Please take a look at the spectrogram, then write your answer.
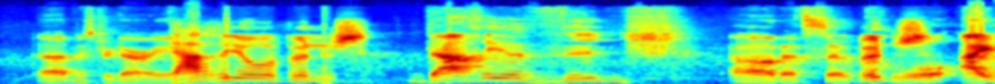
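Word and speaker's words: Dario Wünsch: Dario Vinch.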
